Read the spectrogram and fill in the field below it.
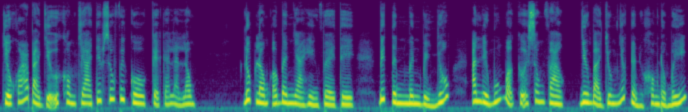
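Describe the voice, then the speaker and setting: A woman's voice: mid-range voice, lively intonation, normal speed, dark tone, no room sound, clean studio sound. A woman narrating a romance story aloud with emotive storytelling.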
